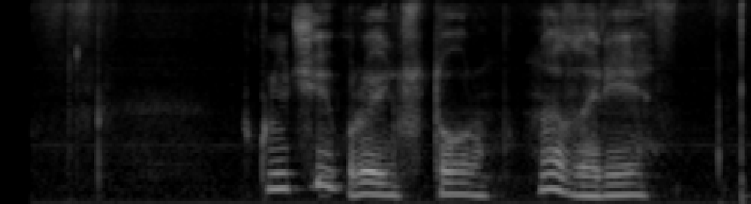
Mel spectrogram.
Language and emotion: Russian, sad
